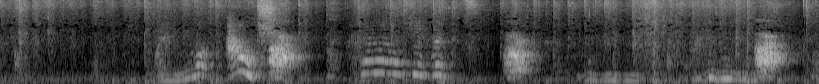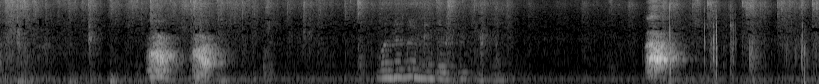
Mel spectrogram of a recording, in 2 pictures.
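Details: Yorkie foster puppies romping during a last play session before their new homes, giving irregular high yips mixed with wavering whines and squeaky grumbles, ending in one sharp yelp.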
